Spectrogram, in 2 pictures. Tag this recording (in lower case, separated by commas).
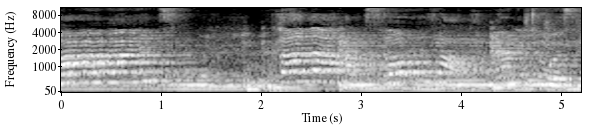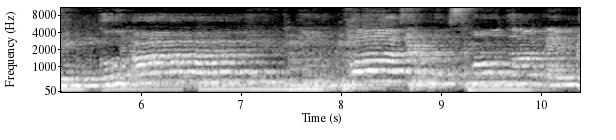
music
